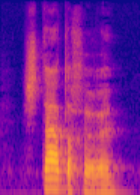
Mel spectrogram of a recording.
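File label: "statigere", Dutch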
